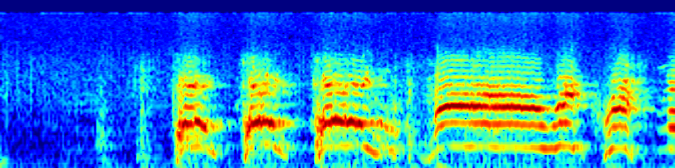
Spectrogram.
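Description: About a second of near silence, then high-pitched children's voices calling out in several short, rising-and-falling cries and one long held cry.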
